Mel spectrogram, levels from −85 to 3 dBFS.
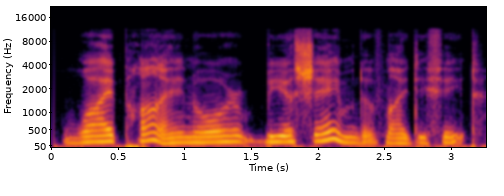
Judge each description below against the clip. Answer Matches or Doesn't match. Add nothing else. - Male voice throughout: Doesn't match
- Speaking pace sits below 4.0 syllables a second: Matches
